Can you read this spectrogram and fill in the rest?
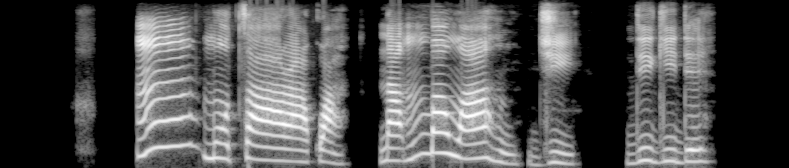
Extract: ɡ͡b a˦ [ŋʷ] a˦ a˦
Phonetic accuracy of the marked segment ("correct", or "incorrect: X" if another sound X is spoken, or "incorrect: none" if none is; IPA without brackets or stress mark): correct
